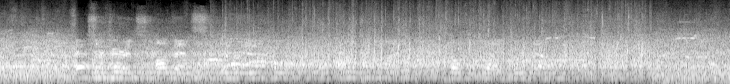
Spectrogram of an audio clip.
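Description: A man announces a call over a booming stadium loudspeaker.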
